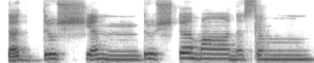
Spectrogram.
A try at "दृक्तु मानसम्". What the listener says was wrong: Druktu manasam. Not drishya manasam. Tadrishyam druktu manasam.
